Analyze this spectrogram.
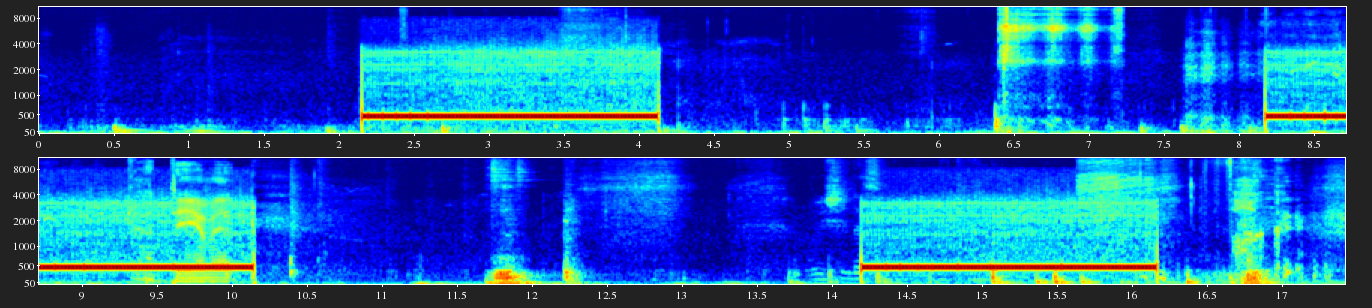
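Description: A phone call to a business rings out through the earpiece: three steady two-second ringback tones, evenly spaced and loud, with only faint shuffling and background noise in the gaps and no one picking up.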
